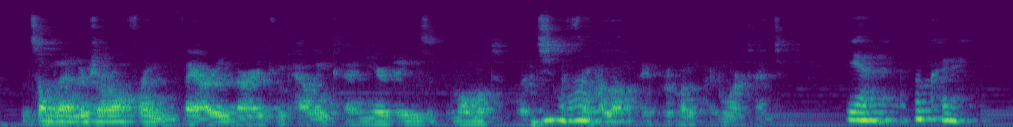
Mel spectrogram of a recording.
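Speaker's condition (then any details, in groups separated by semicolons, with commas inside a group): No condition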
